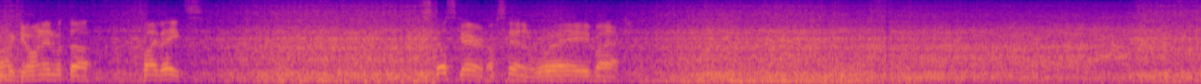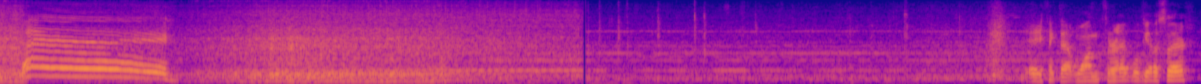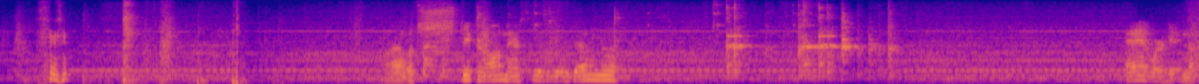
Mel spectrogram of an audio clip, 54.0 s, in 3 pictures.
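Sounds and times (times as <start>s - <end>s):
steady machine hum: 0.0s - 54.0s
metal lathe drilling: 10.3s - 18.5s, 20.8s - 30.0s.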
